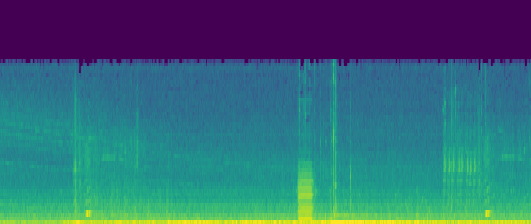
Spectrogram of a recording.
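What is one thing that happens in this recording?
Tyres rumble over a runway as speed builds.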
